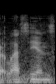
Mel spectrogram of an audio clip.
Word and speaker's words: Atlassian: I'm pretty sure Atlassian's how you pronounce the name.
